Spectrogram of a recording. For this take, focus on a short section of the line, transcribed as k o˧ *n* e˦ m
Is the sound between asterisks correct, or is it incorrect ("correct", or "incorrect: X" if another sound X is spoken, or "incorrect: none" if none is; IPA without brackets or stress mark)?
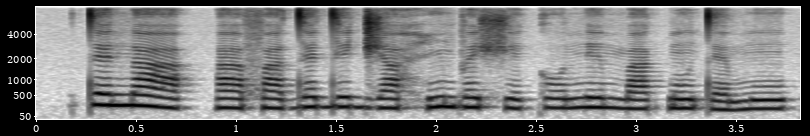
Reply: correct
